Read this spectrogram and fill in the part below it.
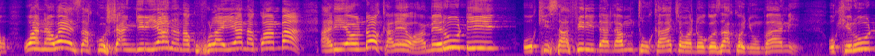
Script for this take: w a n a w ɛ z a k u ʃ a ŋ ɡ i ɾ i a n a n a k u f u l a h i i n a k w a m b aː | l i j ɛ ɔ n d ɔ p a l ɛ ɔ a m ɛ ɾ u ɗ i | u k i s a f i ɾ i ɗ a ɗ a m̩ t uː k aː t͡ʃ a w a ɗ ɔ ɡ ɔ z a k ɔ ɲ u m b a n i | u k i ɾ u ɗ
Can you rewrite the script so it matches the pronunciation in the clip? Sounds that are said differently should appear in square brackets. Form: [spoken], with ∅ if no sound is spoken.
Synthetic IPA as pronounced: w a n a w ɛ z a k u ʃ a ŋ ɡ i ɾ i a n a n a k u f u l a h i [a] n a k w a m b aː | l i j ɛ ɔ n d ɔ [k] a l ɛ ɔ a m ɛ ɾ u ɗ i | u k i s a f i ɾ i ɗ a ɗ a m̩ t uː k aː t͡ʃ a w a ɗ ɔ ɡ ɔ z a k ɔ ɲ u m b a n i | u k i ɾ u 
